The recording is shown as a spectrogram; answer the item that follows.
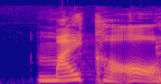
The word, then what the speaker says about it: Michael: Like I was calling him Mikhail. Mm-hmm. Anyways, his name is spelt Michael. – Yeah, yeah. – Like, very, it's like every other person who spells the name Michael, mm-hmm. right? It's M-I-C-H-A-E-L. – Perfect.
